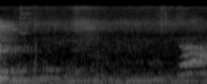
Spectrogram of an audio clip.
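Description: A faint, steady low hum: a single held tone under quiet room tone.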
